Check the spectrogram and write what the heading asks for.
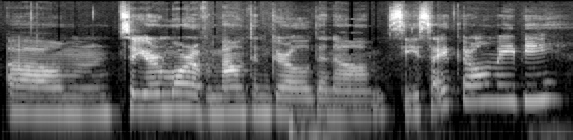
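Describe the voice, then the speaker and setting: A woman hosting a casual podcast interview in a bright, friendly event-host manner. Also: medium pitch, a little slow, clean tone.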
